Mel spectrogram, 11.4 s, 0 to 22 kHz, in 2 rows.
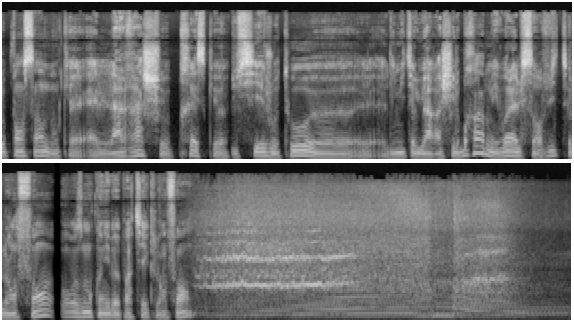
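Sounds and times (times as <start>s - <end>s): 
speech: 0.0s - 8.0s
powerful car engine roaring off along the road: 7.6s - 11.3s
tires skidding with high squeal: 7.6s - 11.3s.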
